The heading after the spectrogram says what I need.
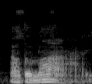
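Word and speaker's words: אֲדֹנָי: 글자를 만나면 제가 말씀드렸듯이 나이라고 불렀습니다 아도나이 a 발음은 아도나이 이죠 아도나이이 모음을 그대로 여기에 써 붙인 겁니다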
